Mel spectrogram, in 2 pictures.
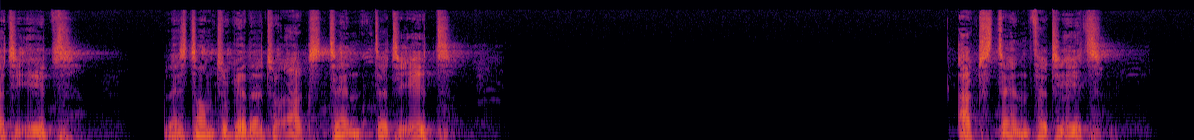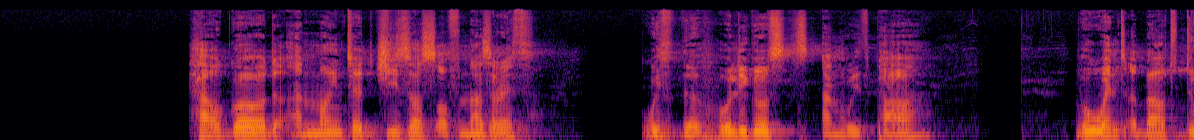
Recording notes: Father’s day Sunday Service message. A guest minister to RCCG – Fountain of Love, Aberdeen, UK.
